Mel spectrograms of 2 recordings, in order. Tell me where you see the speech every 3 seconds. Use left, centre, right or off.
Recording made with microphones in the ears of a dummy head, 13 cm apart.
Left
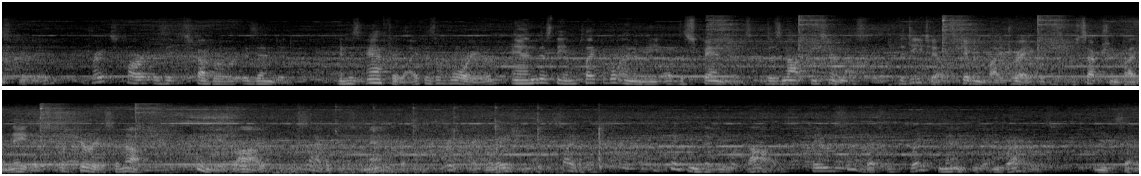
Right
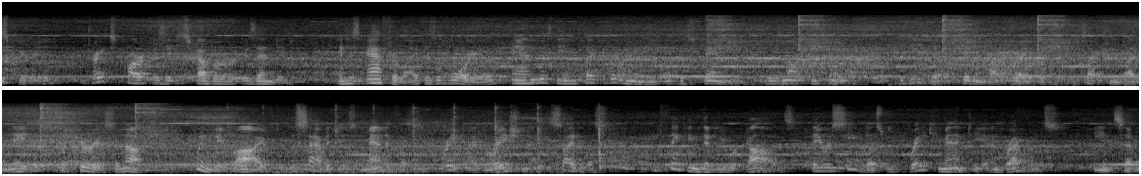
right, centre, left, left, right, right, right, right.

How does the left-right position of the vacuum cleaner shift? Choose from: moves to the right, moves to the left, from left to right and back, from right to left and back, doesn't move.
moves to the left.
